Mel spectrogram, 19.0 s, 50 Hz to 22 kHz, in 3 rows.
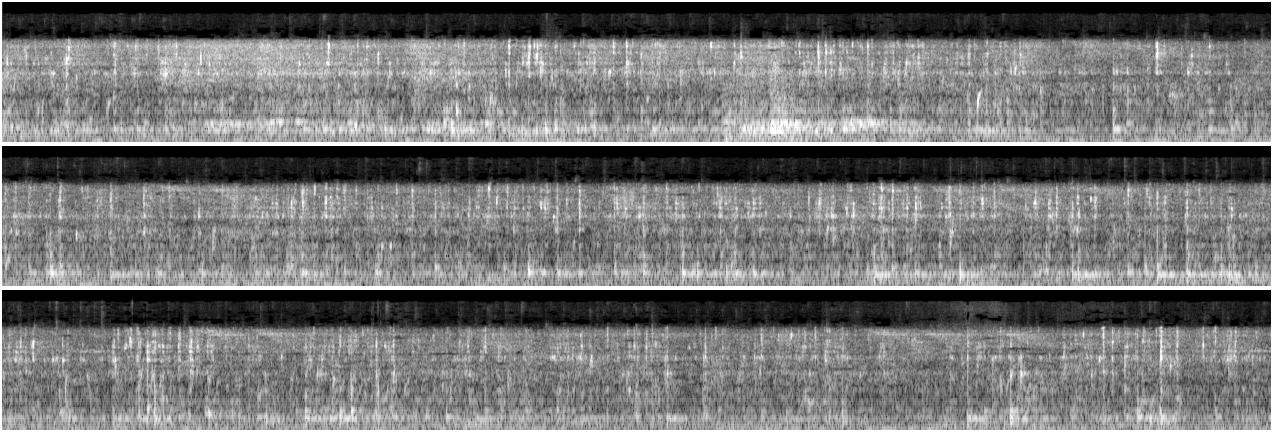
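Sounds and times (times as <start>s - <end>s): water pouring into pond: 0.0s - 19.0s.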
